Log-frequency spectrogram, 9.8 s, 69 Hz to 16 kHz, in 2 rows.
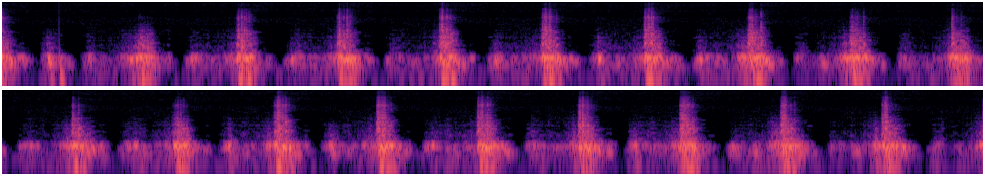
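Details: Heart sounds recorded at position p during sitting to standing: regular and sharp, with a consistently loud S2, an uneven, variable S1 and an intermittent murmur.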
